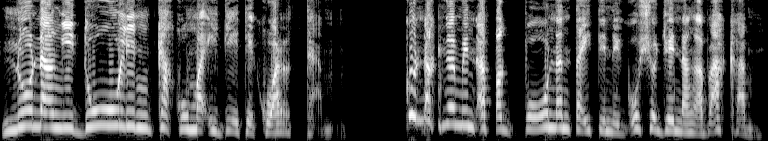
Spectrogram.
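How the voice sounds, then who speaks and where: A woman's voice: high-pitched, sing-song, a little slow, no room sound, studio quality. A woman with an Ilocano accent playing a nagging, exasperated wife reproaching her gambler husband in a radio drama. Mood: bitter nagging.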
